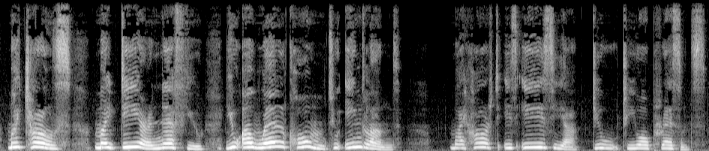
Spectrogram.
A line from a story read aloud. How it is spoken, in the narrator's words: cried out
